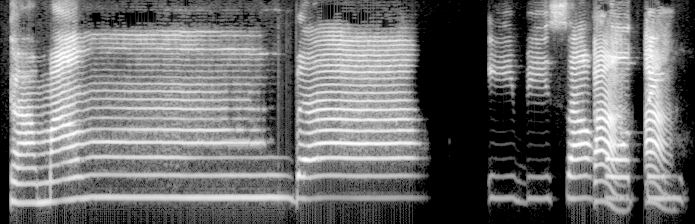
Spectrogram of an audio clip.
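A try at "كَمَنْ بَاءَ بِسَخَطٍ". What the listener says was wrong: Hamzanya A, bukan I. Ya, mat wajib itu iklab di sini nun ketemu ba, nun sukun ketemu ba. Iklabnya jangan lebih panjang dari mat wajib.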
